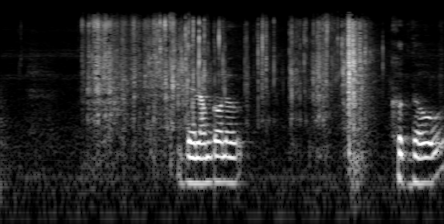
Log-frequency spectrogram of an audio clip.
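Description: A plastic noodle packet crinkles in a hand.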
